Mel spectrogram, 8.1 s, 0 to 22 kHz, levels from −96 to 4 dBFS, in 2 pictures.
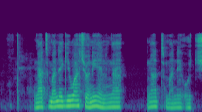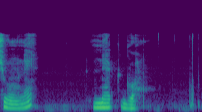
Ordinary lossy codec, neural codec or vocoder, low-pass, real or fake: MP3, 64 kbps; codec, 16 kHz, 16 kbps, FreqCodec, smaller model; 7.2 kHz; fake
